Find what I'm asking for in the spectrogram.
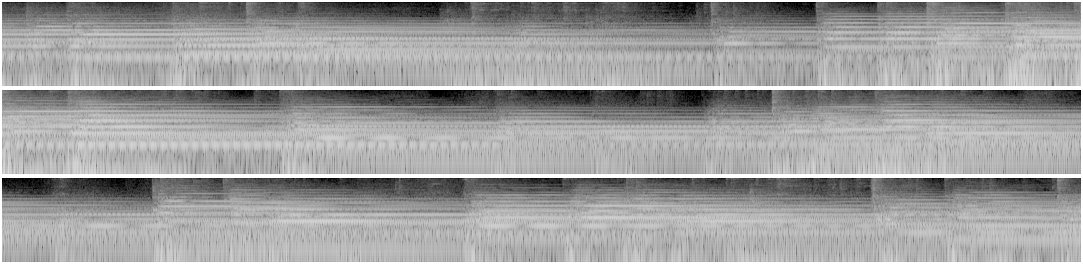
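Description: The Cornell Chimes tower bells ring out a melody, their long sustained tones overlapping in a steady rhythm, loud and resonant with no voices present.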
